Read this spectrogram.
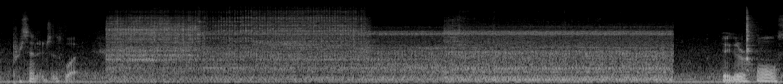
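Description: A drill press motor whirs steadily, then stops.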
